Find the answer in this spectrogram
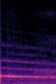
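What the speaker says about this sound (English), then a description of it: "Oh, police car's coming." A police car siren wails on a city street as a steady, slowly falling tone, loud and close over low traffic rumble.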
